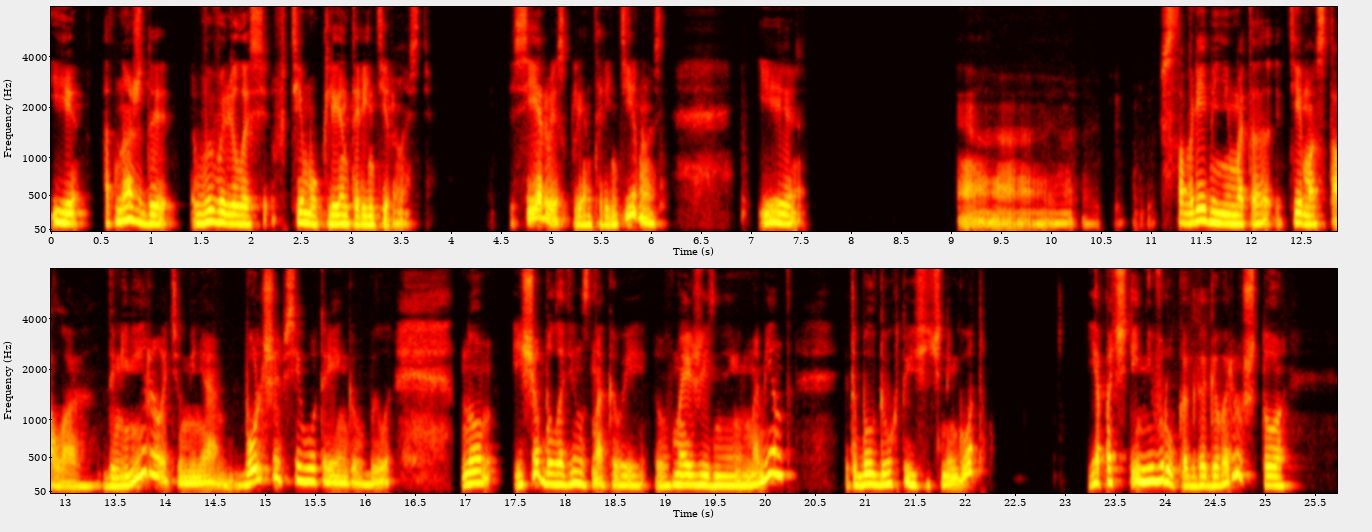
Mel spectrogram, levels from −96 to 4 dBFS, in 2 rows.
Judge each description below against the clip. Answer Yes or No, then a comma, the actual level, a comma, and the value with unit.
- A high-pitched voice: No, low, 130 Hz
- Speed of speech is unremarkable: No, slow, 95 wpm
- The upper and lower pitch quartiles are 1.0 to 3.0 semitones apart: No, average, 3.5 semitones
